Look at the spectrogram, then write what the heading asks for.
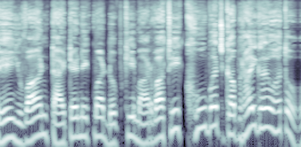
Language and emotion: Gujarati, fearful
